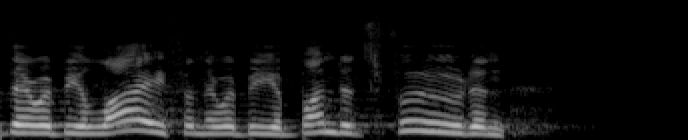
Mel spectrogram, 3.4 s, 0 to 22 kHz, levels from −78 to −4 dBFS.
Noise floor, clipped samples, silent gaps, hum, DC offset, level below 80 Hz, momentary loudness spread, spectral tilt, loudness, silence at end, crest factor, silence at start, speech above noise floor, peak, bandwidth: -78 dBFS; under 0.1%; none; none; under 0.1%; -78 dBFS; 6 LU; -7 dB/octave; -33 LUFS; 0.9 s; 16 dB; 0 s; 47 dB; -16 dBFS; 13 kHz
